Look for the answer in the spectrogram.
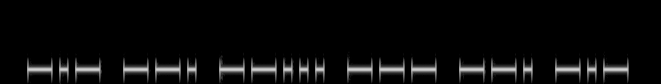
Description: Morse code, heard as a keyed tone, about 15 wpm, 700 Hz. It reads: KG7OGK
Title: USA Callsign DE Callsign 15wpm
